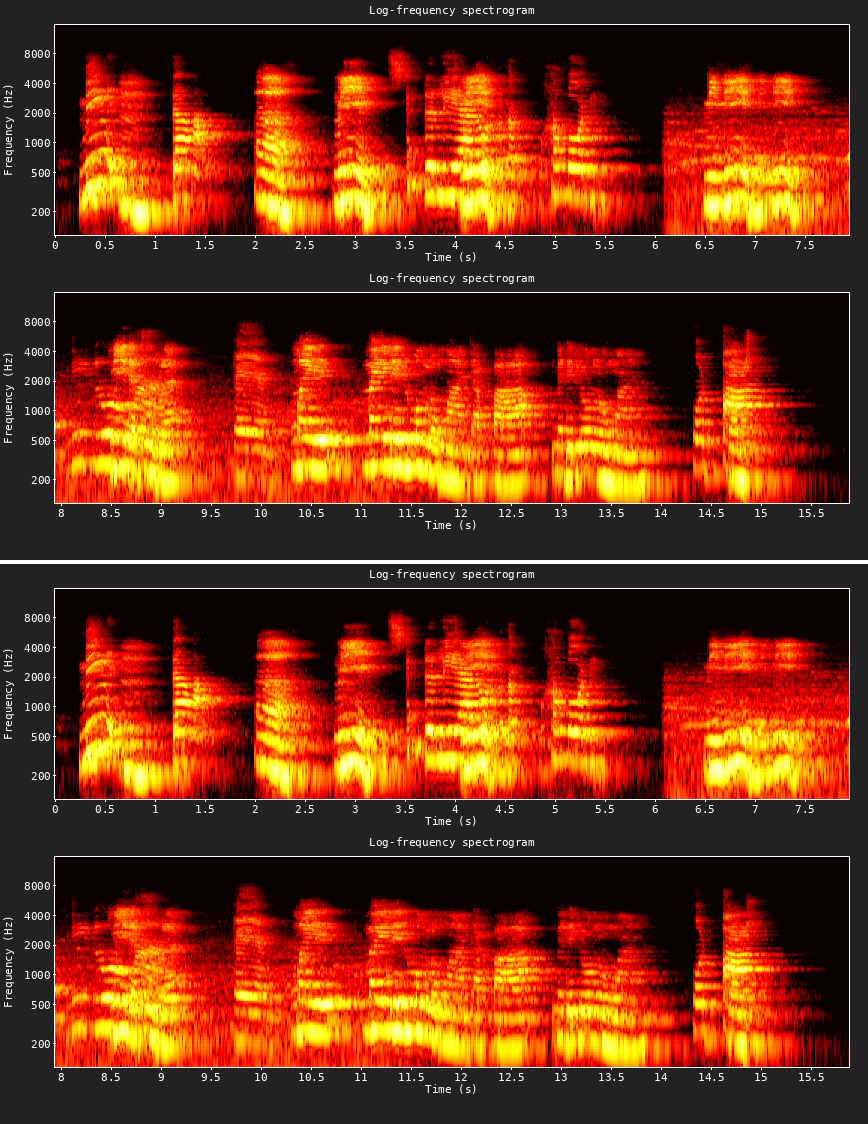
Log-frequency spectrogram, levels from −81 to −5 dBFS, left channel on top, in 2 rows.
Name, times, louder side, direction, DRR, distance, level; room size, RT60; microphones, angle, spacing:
voice 1, 0.2-0.7 1.2-1.5 3.7-4.6 4.9-5.4 8.0-9.1 9.7-10.2 14.3-14.9, right 1 dB, 5° right, 0 dB, 1.2 m, -20 dB
voice 2, 2.0-2.4 2.8-3.2 4.0-4.4 6.5-7.4 8.5-9.2 10.3-13.8 14.6-14.9, left 1 dB, 70° left, 0 dB, 2.5 m, -19 dB
sound 1, 6.1-11.3, right 1 dB, 20° right, 1.9 m, -36 dB
8.2 x 5.4 x 5.3 m, 0.88 s
head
